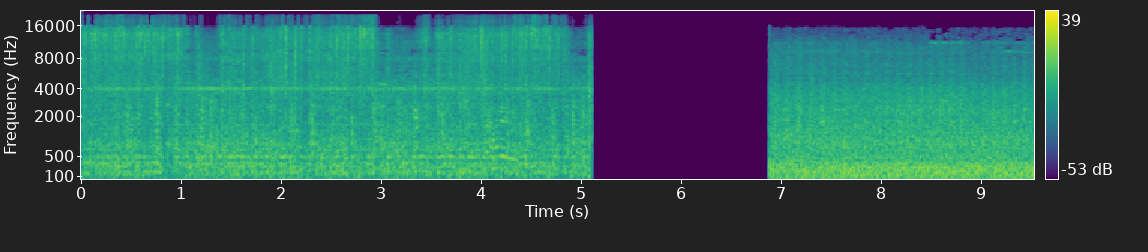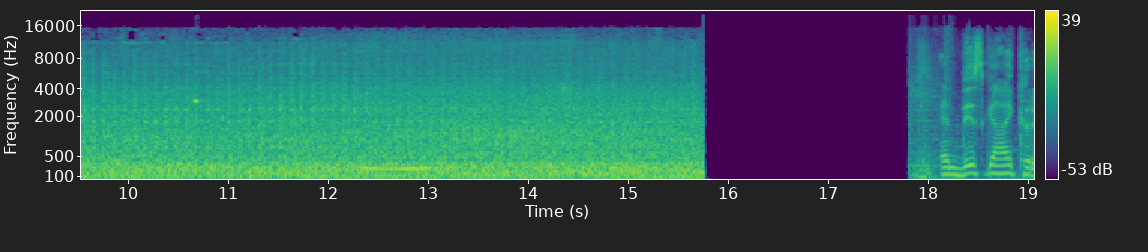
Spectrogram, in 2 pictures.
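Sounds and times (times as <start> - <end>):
heavy machinery engine rumbling: 0.0 - 5.1, 6.9 - 15.8.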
